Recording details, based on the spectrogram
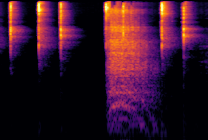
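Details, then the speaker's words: Badland ATV winch that only spools out, solenoid removed and bench-tested: sharp dry solenoid and switch clicks with no motor hum; motor works, so solenoid judged defective, suspected broken internal contact; switch may have taken in rainwater. "now you can hear the switch working you couldn't hear the Solen before only when I apply power down"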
